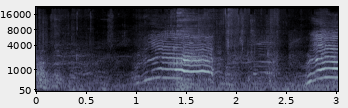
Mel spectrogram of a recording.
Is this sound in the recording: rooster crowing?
no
